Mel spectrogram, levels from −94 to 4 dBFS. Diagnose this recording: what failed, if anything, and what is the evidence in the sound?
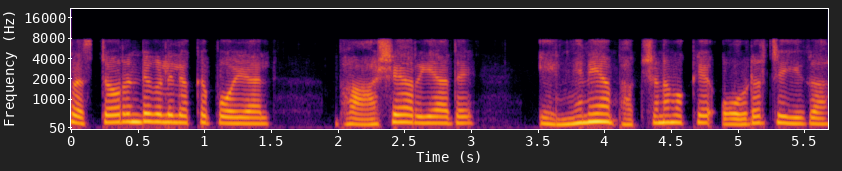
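Speex codec damage runs throughout the speech at the codec stage: a coarse, noisy CELP texture, nothing above 7.7 kHz, and sparse excitation that points to roughly 17 kbps.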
